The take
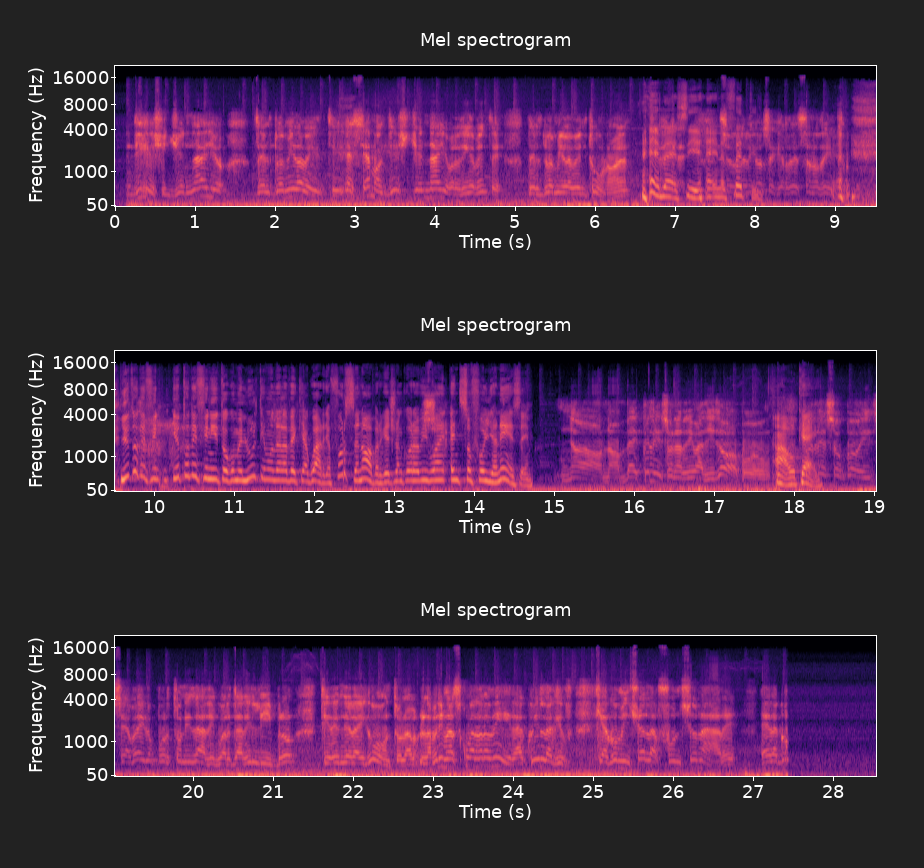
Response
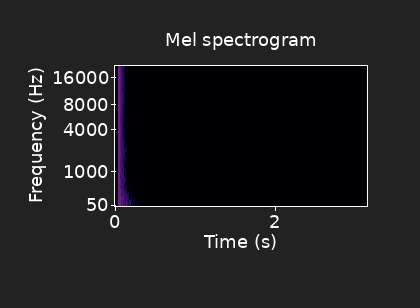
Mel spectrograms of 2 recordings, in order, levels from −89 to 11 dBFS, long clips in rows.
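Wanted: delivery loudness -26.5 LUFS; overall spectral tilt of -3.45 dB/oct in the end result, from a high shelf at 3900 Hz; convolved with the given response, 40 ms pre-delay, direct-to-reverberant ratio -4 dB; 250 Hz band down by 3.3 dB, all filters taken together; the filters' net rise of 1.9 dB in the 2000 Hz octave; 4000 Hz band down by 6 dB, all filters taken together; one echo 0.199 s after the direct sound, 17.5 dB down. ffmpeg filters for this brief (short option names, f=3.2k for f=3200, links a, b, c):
-filter_complex "[0:a]equalizer=f=250:t=o:g=-4,equalizer=f=2k:t=o:g=6,highshelf=f=3.9k:g=-7,equalizer=f=4k:t=o:g=-5.5,aecho=1:1:199:0.133,asplit=2[a][b];[1:a]atrim=start_sample=2205,adelay=40[c];[b][c]afir=irnorm=-1:irlink=0,volume=7dB[d];[a][d]amix=inputs=2:normalize=0,volume=-10.5dB"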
